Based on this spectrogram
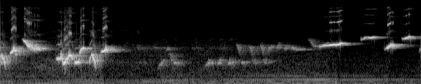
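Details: White-rumped shama lure song: a burst of harsh tangled notes, then softer low warbling and a few clear high whistles rising toward the end.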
